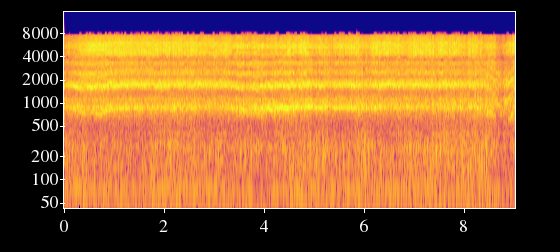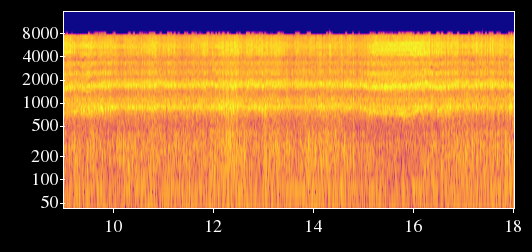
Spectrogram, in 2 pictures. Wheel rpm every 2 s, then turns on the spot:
230, 230, 230, 230, 180, 230, 230, 220, 220.
none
